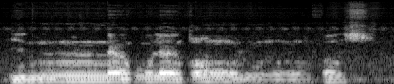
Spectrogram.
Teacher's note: innahu adalah berhukum tajwid idgham bi gunnah musyaddah ataupun digelar sebagai wajibul gunnah, di mana padanya wajib didengungkan sebanyak 2 harakat. Inna wajib didengungkan 2 harakat bagi menyempurnakan bacaan pada kalimah tersebut.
